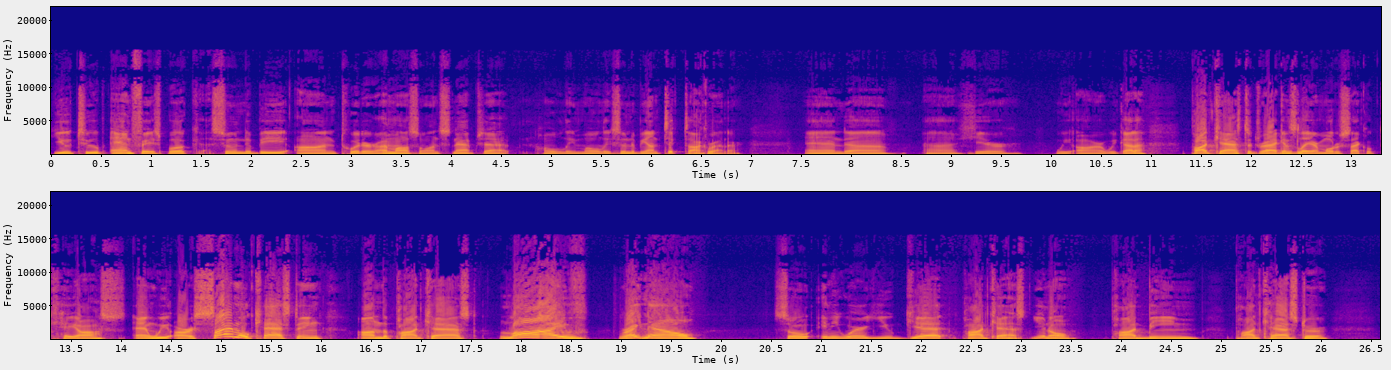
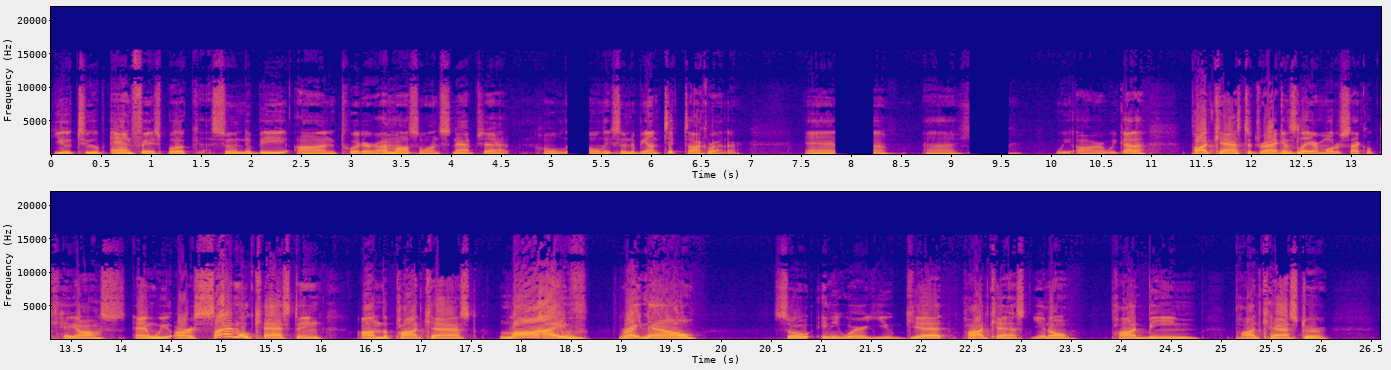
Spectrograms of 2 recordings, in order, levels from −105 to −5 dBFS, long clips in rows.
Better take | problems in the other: first | audio cutting out; at 5 s, at 8 s and at 9 s

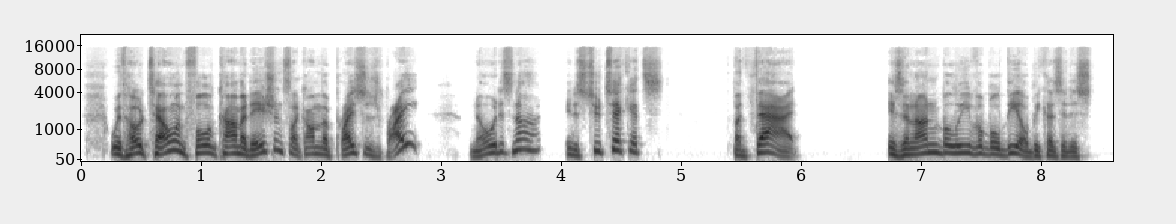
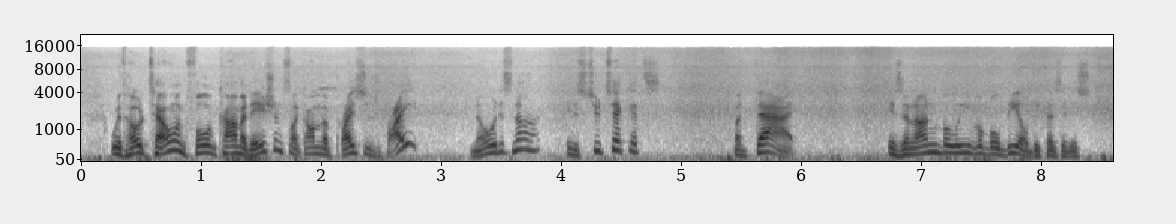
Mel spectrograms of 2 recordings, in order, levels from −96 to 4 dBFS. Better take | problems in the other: first | wind noise on the microphone; occasional gusts; 15 dB below the speech

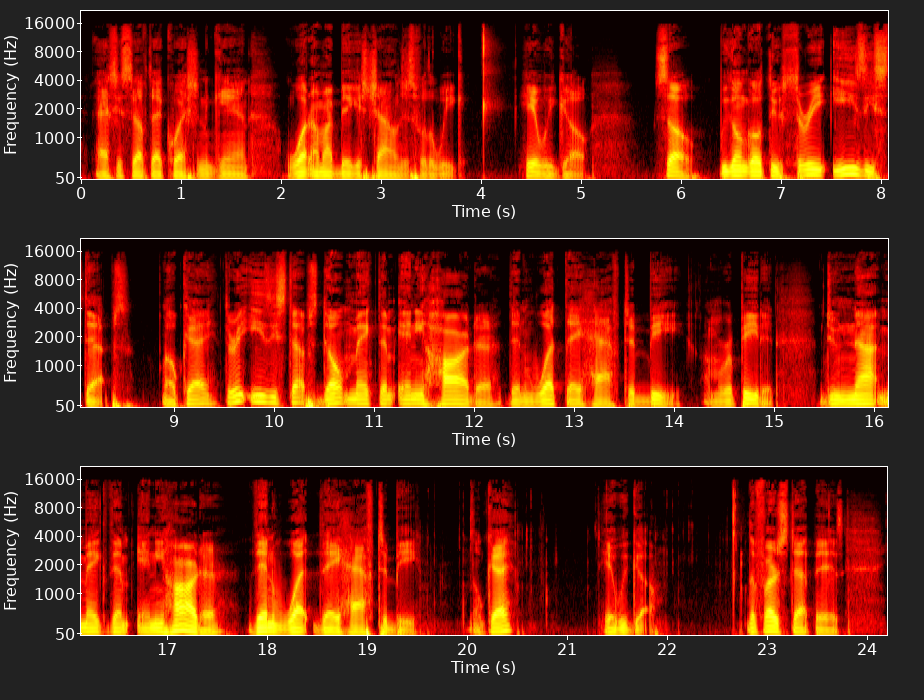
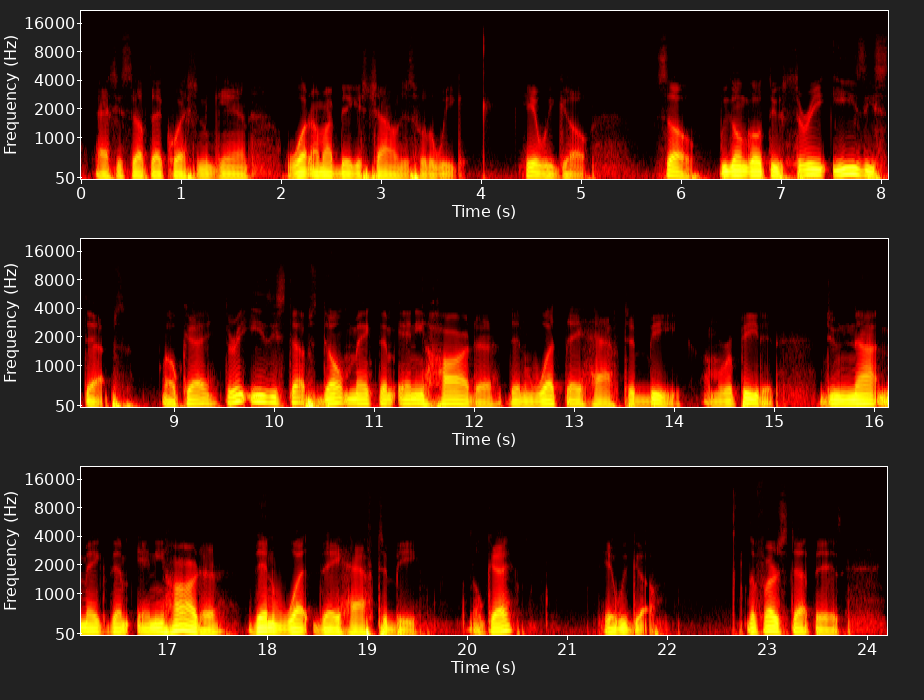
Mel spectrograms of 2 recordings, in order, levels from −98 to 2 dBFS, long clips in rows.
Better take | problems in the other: first | muffled; very; fading above 1 kHz

